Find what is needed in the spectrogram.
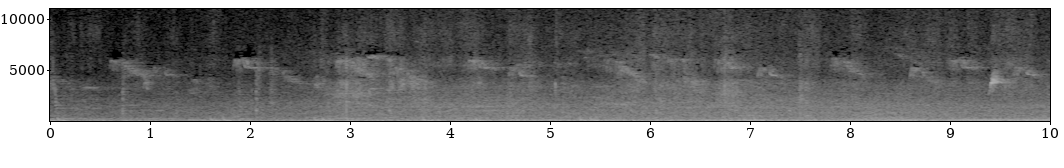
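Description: A bird chirping faintly and repeatedly, short falling notes about once a second, over steady outdoor background noise. A low steady hum comes in a few seconds in.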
